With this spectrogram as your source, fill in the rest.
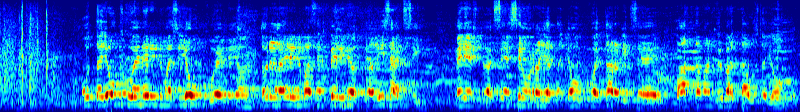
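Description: A man speaks with animation through a loudspeaker outdoors.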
